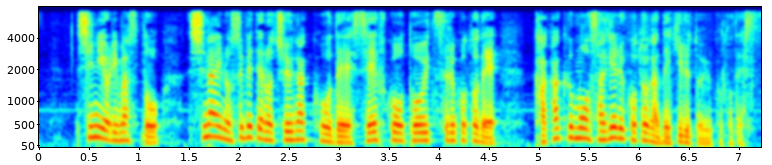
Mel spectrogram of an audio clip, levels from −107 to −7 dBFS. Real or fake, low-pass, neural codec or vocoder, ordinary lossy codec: real; 7.2 kHz; none; none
